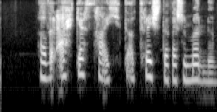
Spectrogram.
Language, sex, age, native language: Icelandic, female, 13, Icelandic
